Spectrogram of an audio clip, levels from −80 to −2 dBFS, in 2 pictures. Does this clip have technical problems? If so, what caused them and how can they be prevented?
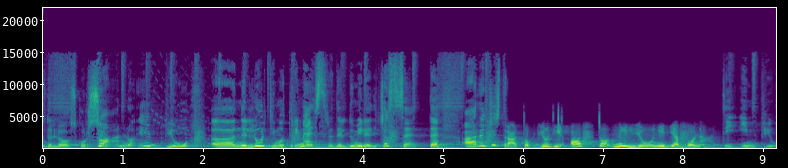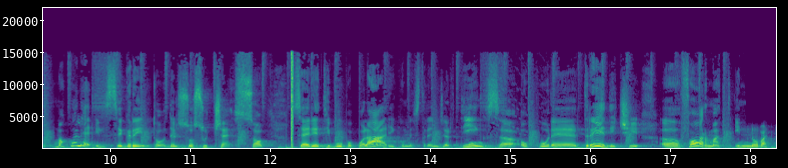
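Yes. From 5.80 to 8.48 s, and again from 17.92 s to the end, the treble goes dull and a gritty grain appears. This is a Bluetooth SBC bit pool drop. A congested wireless link forced the encoder to cut its bit allocation, consistent with a fall from a bit pool of 28 to about 6, or roughly 60 kbps. The highest sub-bands lost their bits and the rest were coarsely quantised. Keeping the link uncrowded and the devices close, or using a wired connection, prevents this.

At 12.25 to 12.27 s a loud 20 ms burst of harsh digital noise cuts through. This is an uninitialised buffer: a block was sent to playback before any audio had been written into it, so stale memory contents came out as samples. Zero-filling buffers and only starting playback after the first block is written prevents it.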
